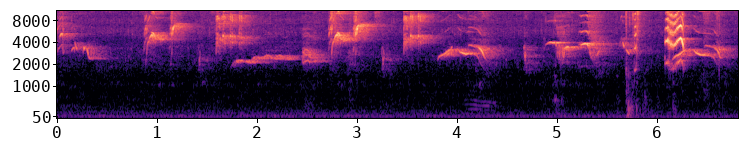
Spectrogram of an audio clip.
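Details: Kacer, or oriental magpie-robin, in fighter-style song while displaying (ngobra), played to coax hesitant birds into singing: softer, continuous chain of clear whistles, slurred notes and short trills, with a sharper burst near the end.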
